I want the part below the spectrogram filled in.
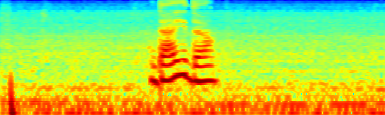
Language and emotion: Russian, neutral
